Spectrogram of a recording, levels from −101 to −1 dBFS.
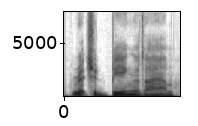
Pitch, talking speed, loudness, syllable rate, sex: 110 Hz, 195 wpm, -15 LUFS, 4.6 syllables/s, male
